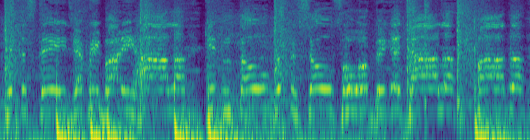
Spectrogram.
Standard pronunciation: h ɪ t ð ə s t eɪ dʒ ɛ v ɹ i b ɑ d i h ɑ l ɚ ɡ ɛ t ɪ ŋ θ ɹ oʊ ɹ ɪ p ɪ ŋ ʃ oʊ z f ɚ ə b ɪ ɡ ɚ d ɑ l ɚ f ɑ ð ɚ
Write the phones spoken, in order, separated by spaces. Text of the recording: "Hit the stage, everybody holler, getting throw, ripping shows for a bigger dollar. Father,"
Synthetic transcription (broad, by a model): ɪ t ð ə s t eɪ dʒ ɛ v ɹ i b ɑ d i h ɑ l ɚ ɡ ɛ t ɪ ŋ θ oʊ w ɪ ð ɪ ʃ oʊ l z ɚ ə b ɪ ɡ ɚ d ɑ l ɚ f ɑ ð ɚ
